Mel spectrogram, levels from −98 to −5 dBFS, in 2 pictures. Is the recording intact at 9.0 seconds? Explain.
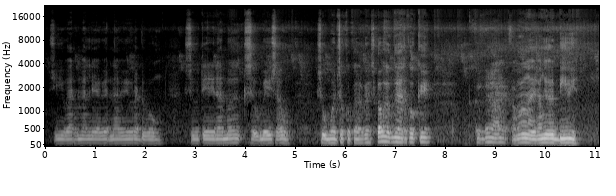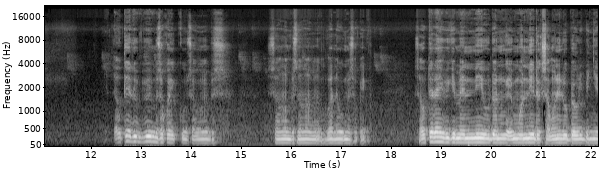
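No. From 8.75 to 10.58 s the speech and the background noise swell together, growing about 4 dB louder over nearly two seconds. This is automatic gain rising: the gain control judged the input too quiet and gradually turned its gain up.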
